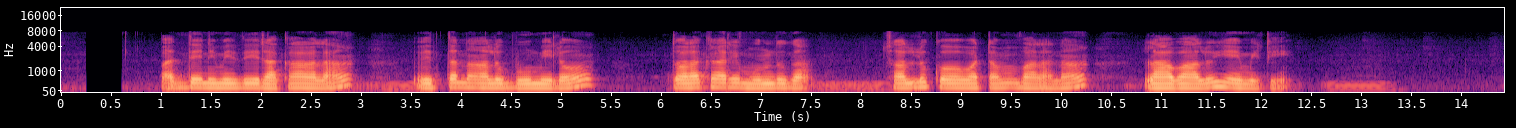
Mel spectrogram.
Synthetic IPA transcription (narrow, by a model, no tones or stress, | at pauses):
pɐ̰d̪enimid̪iɾɐkaːlɐ̰ | ʋit̪ːɐnaːlubʱuːmilo̞ː | t̪ɔlɐkɐɾimund̪uɡa̰ː | t͡ʃɐlːukɔːʋɐʈɐmʋɐlɐ̰nɐ | laːbʱaːlue̞ːmiʈḭ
